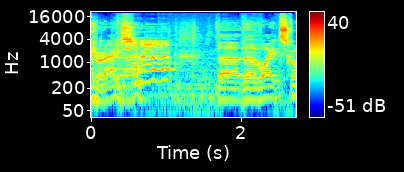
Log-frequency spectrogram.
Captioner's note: laughter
